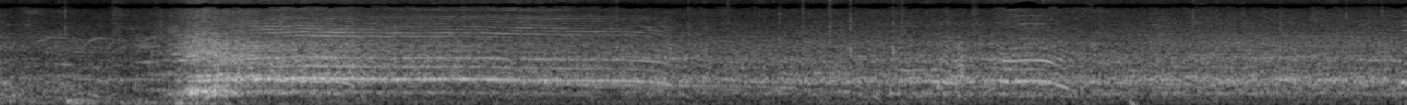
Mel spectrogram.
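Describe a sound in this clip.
A stadium crowd cheers loudly in a sudden burst.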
